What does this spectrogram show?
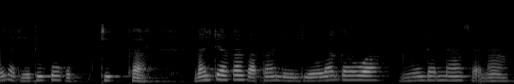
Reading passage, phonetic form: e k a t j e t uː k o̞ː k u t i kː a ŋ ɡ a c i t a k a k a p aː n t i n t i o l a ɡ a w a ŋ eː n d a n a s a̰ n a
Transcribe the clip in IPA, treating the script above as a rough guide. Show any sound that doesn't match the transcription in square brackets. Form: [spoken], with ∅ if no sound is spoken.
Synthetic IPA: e k a t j e t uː k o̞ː k u t i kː a ŋ ɡ a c i t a k a k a p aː n [d] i n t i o l a ɡ a w a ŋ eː n d a n a s a̰ n a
